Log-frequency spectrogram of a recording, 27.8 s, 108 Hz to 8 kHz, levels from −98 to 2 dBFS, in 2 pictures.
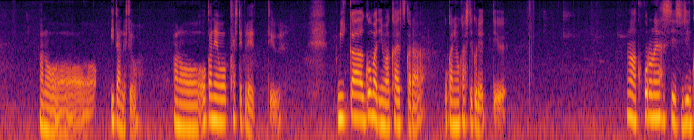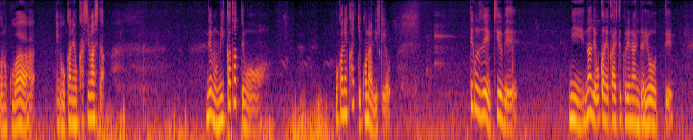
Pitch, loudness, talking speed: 180 Hz, -23 LUFS, 240 characters per minute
